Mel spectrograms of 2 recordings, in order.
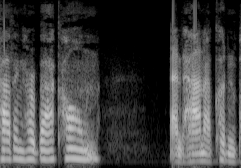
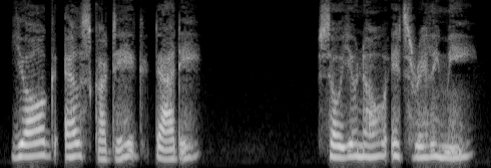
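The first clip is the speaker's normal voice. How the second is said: put-on high-pitched little girl's voice; small, fragile child; 5 semitones higher than usual. A narrator's reading. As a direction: speak as a fragile little girl, drawn out and high. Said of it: "her voice small and fragile".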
